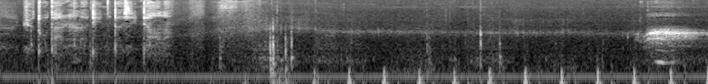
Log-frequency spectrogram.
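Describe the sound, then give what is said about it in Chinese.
A person's heartbeat, being listened to, thumps steadily in a regular rhythm over a low constant hum, after some soft rustling and breathy whispering noise at the start. “来听听你的心跳了。”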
